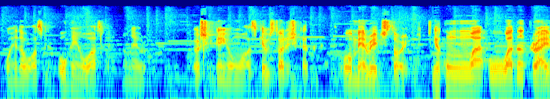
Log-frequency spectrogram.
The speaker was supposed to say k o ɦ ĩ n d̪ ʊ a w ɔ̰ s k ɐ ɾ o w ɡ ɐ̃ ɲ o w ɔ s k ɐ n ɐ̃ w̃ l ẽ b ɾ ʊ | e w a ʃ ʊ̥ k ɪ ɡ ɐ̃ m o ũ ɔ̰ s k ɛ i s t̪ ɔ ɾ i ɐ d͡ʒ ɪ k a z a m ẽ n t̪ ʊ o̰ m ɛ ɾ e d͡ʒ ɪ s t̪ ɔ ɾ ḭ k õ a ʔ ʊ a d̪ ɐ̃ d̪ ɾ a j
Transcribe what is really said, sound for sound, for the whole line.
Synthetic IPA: k o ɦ ẽ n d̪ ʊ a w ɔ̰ s k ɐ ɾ o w ɡ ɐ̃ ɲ o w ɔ s k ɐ n ɐ̃ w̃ l ẽ b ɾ ʊ | e w a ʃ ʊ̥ k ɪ ɡ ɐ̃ ɲ o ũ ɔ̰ s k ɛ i s t̪ ɔ ɾ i ɐ d͡ʒ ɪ k a z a m ẽ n t̪ ʊ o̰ m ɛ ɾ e d͡ʒ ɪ s t̪ ɔ ɾ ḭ k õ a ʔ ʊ a d̪ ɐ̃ d̪ ɾ a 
